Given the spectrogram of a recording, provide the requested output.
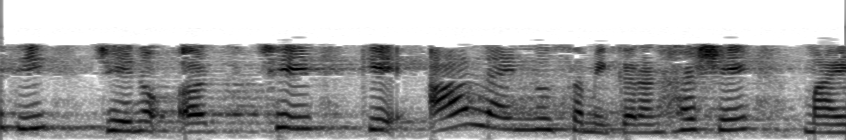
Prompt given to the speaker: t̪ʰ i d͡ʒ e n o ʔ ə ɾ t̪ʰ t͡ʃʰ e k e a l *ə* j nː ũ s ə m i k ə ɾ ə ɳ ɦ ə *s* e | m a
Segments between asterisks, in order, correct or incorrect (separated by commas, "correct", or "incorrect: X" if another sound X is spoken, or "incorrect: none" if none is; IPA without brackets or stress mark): incorrect: a, incorrect: ʃ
